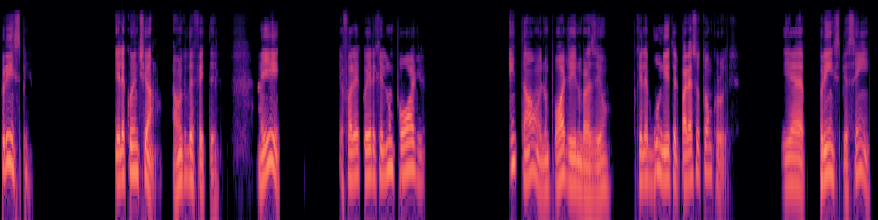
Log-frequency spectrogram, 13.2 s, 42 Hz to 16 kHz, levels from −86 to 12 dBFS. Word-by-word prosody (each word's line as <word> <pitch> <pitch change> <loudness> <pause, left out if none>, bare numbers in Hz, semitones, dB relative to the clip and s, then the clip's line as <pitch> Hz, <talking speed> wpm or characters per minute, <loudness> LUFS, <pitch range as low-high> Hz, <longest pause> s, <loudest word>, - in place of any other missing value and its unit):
Príncipe. 195 0 0 1.2
Ele 130 +2 +6
é - - 0
corinthiano, 160 -1 +2 0.2
é - - -5
o - - 0
único 130 +2 +1
defeito 135 -3 -1
dele. - - -7 0.6
Aí, - - +4 0.9
eu - - -10
falei 140 +1 +1
com 140 - -1
ele 145 0 +3
que 135 - -4
ele 140 - 0
não 175 - +3
pode 160 -3 +1 1.3
Então, 160 - 0
não 110 +2 -2
pode 125 +2 +3
ir 115 - +3
no 110 - +1
Brasil, 95 +2 -1 0.3
porque 130 - -4
ele 130 - +1
é - - 0
bonito, 135 0 0
ele 130 - 0
parece 135 +4 +2
o - - -9
Tom 155 -2 -3
Cruise. - - -9 0.7
E 115 +2 -3
é 115 -2 +3 0.2
príncipe, 135 -5 +1
assim, 145 - -4
135 Hz, 170 wpm, -22 LUFS, 120-155 Hz, 1.3 s, Ele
